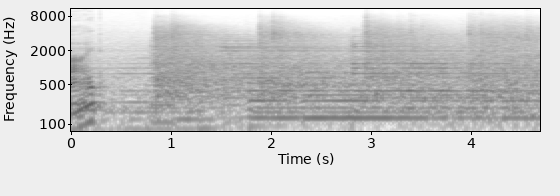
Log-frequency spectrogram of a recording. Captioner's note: doors slamming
